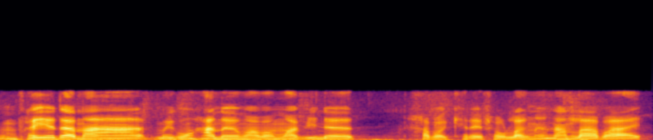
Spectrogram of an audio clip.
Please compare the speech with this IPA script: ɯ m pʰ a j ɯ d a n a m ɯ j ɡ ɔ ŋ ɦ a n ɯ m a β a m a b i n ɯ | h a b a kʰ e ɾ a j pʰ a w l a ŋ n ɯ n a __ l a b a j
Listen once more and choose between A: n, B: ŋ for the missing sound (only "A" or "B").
A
